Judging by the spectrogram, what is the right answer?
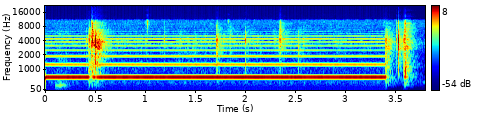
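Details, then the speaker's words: Three-stage valve regenerative receiver: clean steady test tone from the speaker, cutting off near the end; audio amplifier stage working normally. "luego lo podíamos podíamos hacer también es es probarlo con la entrada del del del transformador que amplificará un pelín como veis ya se suena más"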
